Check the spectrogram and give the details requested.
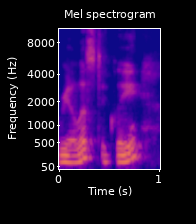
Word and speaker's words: realistically: like realistically which is it looks like it should be realistic uh lee like there should be another syllable there but really the these two tick li are just two syllables so it sounds more like tick and li rather than kali or kali that a is basically silent and there's kind of an extra l there so if i rewrote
